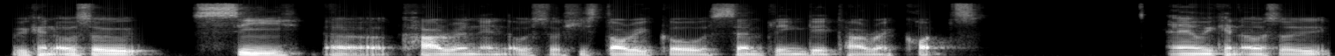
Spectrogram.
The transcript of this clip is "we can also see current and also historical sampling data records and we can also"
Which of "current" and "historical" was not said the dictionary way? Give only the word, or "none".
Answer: current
